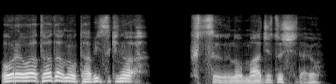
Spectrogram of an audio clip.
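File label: vox dialogue, voices, Japanese; Nicx; kings raid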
